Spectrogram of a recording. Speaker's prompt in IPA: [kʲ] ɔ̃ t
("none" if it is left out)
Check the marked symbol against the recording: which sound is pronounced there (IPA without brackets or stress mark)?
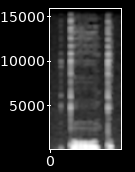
t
